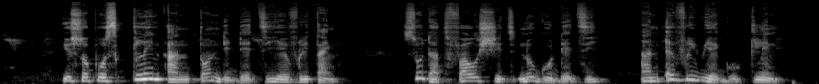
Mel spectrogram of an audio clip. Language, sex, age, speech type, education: Nigerian Pidgin, male, 30-45, spontaneous, tertiary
